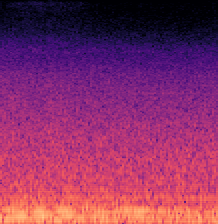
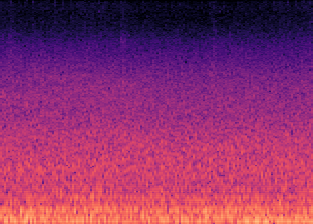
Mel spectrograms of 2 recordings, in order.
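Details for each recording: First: Suzuki Burgman scooter with hard starting, during manual throttle position sensor calibration: steady raised drone holding one pitch without hunting. The idle is far too high. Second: Suzuki Burgman scooter with hard starting, after manual throttle position sensor calibration without a diagnostic tool (TPS angle had been too high): even, fairly fast idle, steady, no stumbling or misfire; idle expected to drop automatically as it settles.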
